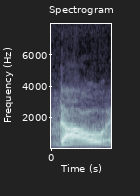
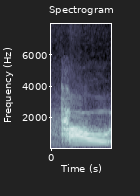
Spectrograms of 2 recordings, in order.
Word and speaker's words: Tao: paul the dao tao pronounced dao in the mandarin dialect tao in the shanghai dialect and the cantonese dialect take your choice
